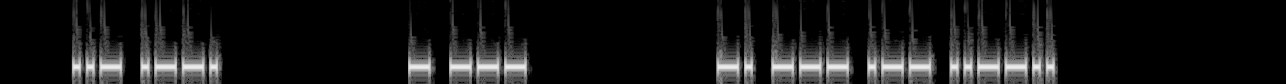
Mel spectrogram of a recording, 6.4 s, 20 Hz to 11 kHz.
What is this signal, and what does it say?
Morse code, heard as a keyed tone, about 36 wpm, 700 Hz. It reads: UP TO NOW?
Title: 4x Word-Spacing - Sentences from Top 100 Words - 35wpm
